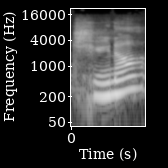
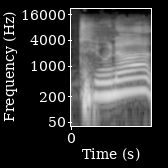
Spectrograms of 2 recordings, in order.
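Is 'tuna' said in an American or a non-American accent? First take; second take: non-American; American. First: It is said with a non-American accent. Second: It is said with an American accent. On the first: This is how the speaker's own community says it. "not tuna" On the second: This is how people in America say it. "They say tuna"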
